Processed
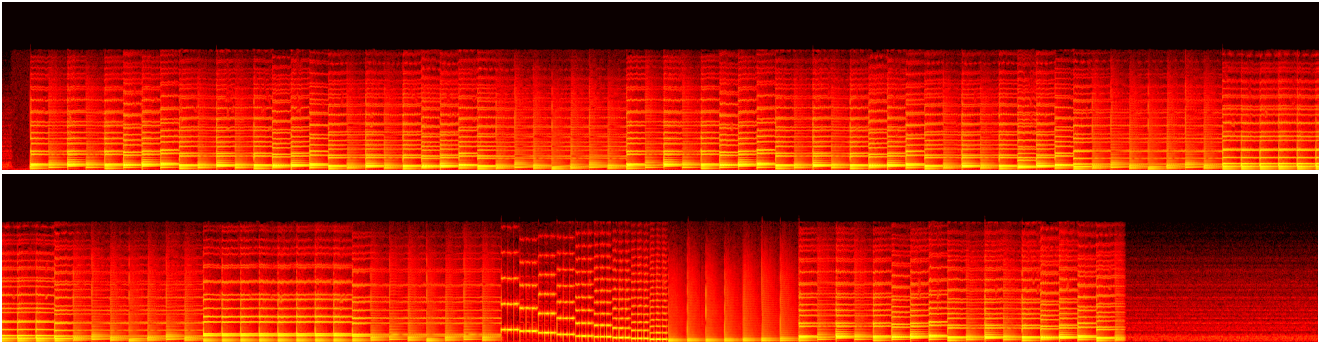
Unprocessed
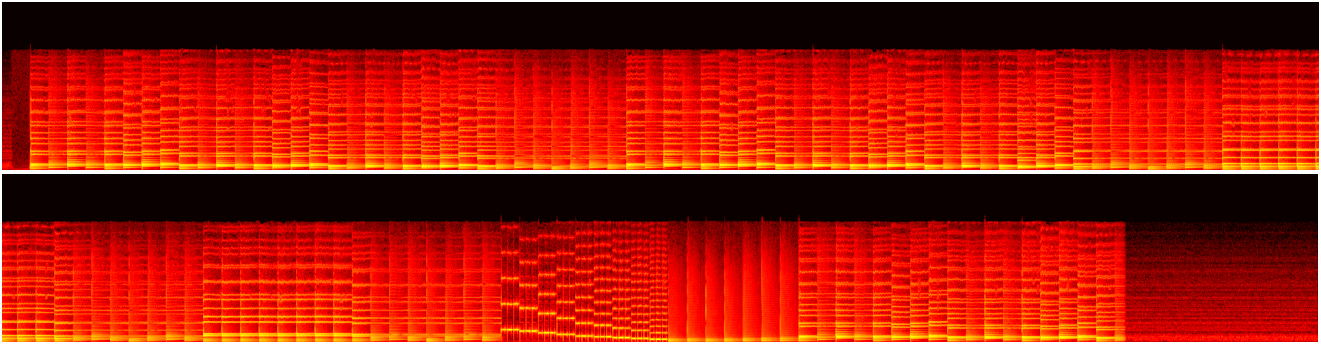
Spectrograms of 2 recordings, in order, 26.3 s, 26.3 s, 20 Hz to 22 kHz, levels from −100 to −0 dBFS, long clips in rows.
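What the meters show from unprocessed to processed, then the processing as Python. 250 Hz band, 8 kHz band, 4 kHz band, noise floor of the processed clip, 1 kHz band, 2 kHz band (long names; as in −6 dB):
+3.5 dB, +1.5 dB, +3.0 dB, −52 dBFS, +3.5 dB, +3.5 dB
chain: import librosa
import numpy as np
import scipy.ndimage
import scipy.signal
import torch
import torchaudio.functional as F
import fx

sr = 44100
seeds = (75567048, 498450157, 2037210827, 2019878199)

y = fx.high_shelf(x, sr, hz=12000.0, db=-10.5)
y = y * librosa.db_to_amplitude(3.5)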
